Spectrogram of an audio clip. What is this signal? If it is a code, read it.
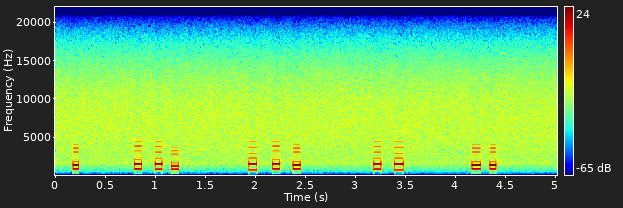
DTMF, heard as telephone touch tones, dialled by hand, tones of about 80 ms. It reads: 8 964 398 63 88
